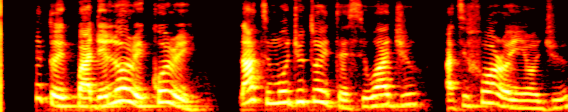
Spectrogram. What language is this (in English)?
Yoruba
